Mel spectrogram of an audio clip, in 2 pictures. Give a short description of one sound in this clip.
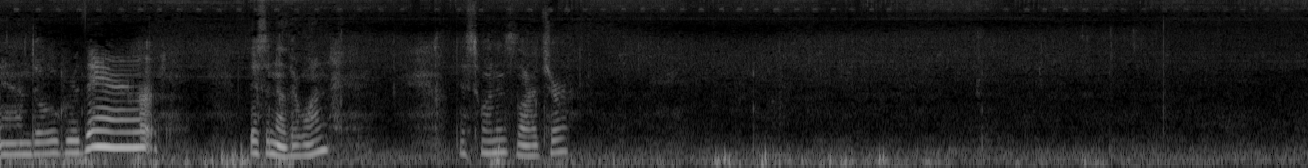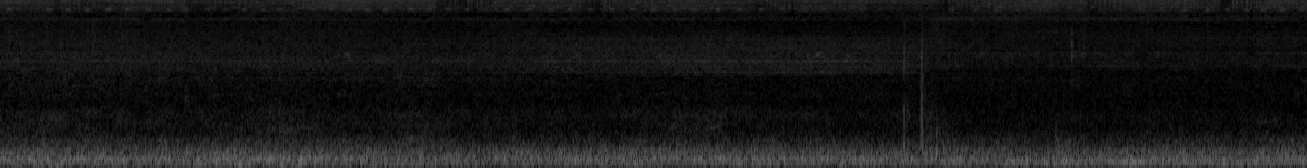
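Wind blows softly outdoors.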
